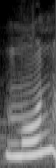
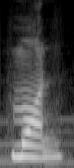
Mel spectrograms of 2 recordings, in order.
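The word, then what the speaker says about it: মণ: হবে ময়কার দন্তন্য মন, কিন্তু আমরা ম মূর্ধন্য মন এই শব্দটিকেও পাই, এর উচ্চারণ কিন্তু মন হবে না, এর উচ্চারণ হবে মন। এটি একটি পরিমাপক হিসাবে ধরা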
